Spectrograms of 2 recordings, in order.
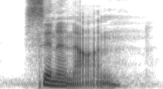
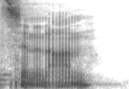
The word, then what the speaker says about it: Synanon: We're talking about the original West Coast insane fucking cult posing as sober wellness, Synanon. And I hope I'm saying that right. Some people say Synanon, some people say Synanon. I'm going to go with Synanon.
